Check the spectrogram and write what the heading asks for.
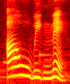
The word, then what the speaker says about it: Aubigné: es un autor alemán, D apóstrofe el apóstrofe, Aubigné, A-U, B larga I, G-N-E, acento en la E.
